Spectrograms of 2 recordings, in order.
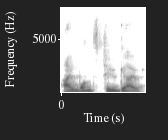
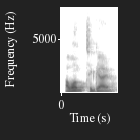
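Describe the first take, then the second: First: Each word is said separately with a clear T. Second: The words run together and the T nearly vanishes. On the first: The speaker calls it wrong. "we can't say like that" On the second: The speaker calls it right. "I'm going to say this normally"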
